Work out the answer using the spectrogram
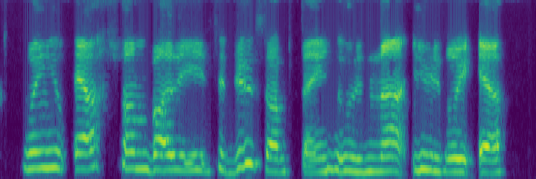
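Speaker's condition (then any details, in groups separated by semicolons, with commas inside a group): Cerebral palsy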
